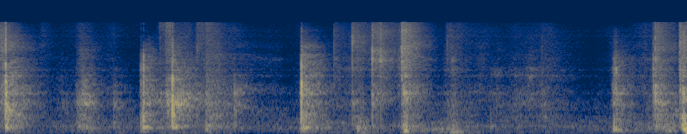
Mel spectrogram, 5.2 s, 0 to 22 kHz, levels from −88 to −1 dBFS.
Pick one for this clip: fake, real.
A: fake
